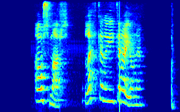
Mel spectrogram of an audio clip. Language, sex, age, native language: Icelandic, female, 50-59, Icelandic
